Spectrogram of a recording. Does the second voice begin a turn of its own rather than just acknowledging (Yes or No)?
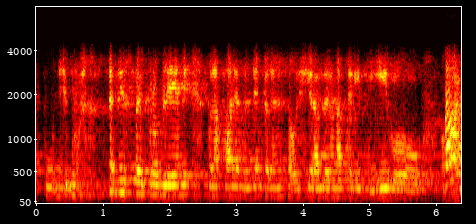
Yes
